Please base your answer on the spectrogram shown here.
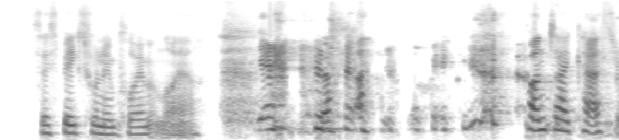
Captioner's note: both laughing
